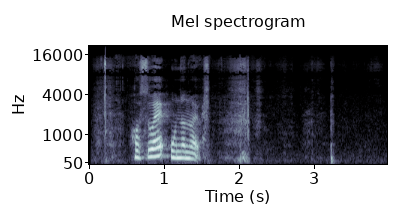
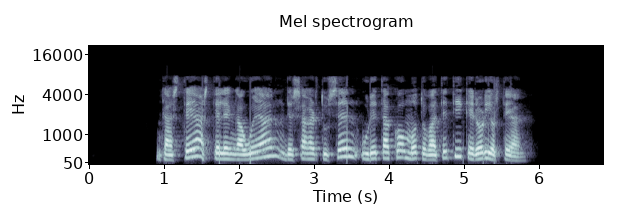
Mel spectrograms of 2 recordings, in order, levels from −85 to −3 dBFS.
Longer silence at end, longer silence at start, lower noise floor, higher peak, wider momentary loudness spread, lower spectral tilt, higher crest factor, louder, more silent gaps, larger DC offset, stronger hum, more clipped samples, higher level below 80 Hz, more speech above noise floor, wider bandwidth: second, 0.75 s vs 1.05 s; second, 0.2 s vs 0.9 s; second, -60 dBFS vs under -90 dBFS; about the same, 0 dBFS vs 0 dBFS; first, 24 LU vs 5 LU; about the same, -4.5 dB/octave vs -5 dB/octave; first, 22 dB vs 16 dB; about the same, -17 LUFS vs -16 LUFS; neither; neither; neither; neither; about the same, -60 dBFS vs -60 dBFS; second, 44 dB vs over 75 dB; first, 16.5 kHz vs 8 kHz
